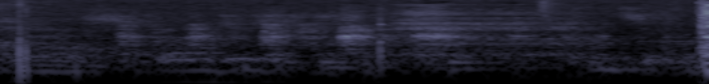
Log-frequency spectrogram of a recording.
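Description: A dog panting during a game of fetch makes quick, rhythmic huffing breaths and faint whimpers close to the listener, with a loud bump at the very end.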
